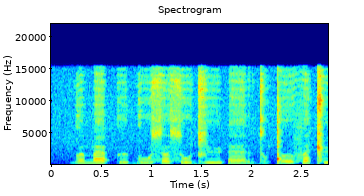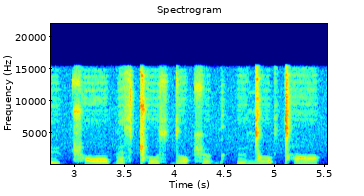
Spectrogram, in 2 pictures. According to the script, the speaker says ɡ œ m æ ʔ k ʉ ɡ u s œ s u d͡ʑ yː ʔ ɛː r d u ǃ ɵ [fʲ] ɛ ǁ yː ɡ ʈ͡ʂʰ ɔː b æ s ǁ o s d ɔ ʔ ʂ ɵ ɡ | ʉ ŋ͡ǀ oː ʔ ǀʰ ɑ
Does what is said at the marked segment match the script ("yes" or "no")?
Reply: no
